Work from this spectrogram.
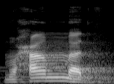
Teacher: میم مشدد پر ہمیشہ غنہ ہوتا ہے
